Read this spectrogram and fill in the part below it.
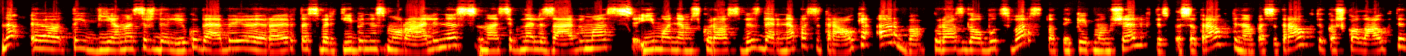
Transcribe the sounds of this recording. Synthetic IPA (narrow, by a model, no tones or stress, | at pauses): nɐɪt̪ɐɪʋʲiɛnɐsɪʃd̪ɐlʲiːkuːbʲæːbʲeːjoːiːɾɐɪrt̪ɐsʋʲɛɾʲt̪ʲiːbʲɪnʲɪsmoːɾɑːlʲɪnʲɪsnɐsʲɪɡnɐlʲɪzɑːʋʲɪmɐsiːmoːnʲeːmskʊɾʲoːsʋʲɪzd̪ɐrnʲɛpɐsʲɪt̪ɾɐʊkʲɛʔɐrbɐkʊɾʲoːs̬ɡɐlˠbuːt̪sʋɐrst̪oːt̪ɐɪkɐɪpmʊmʃʲɛlʲkt̪ʲɪspɐsʲɪt̪ɾɐʊkt̪ʲɪnʲɛpɐsʲɪt̪ɾɐʊkt̪ʲɪkɐʃkoːlˠɐʊkt̪ʲɪ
